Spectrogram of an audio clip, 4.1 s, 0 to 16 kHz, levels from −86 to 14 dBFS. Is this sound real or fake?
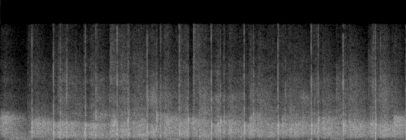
real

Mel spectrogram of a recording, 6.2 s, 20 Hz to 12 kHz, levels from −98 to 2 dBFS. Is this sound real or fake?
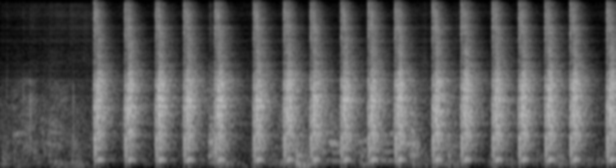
fake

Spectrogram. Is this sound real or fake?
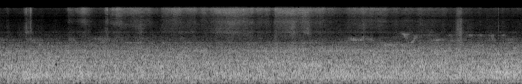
fake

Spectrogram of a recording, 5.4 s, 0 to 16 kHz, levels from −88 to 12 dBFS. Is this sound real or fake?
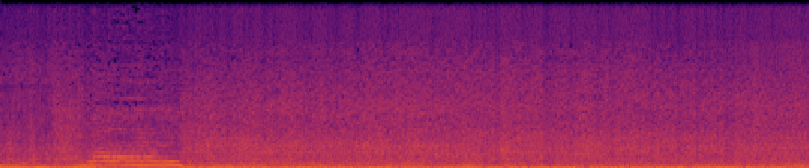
fake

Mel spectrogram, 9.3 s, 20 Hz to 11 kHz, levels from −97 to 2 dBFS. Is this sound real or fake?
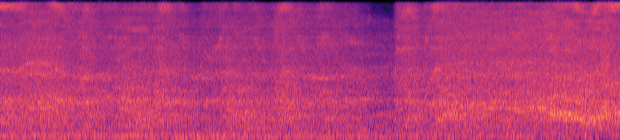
fake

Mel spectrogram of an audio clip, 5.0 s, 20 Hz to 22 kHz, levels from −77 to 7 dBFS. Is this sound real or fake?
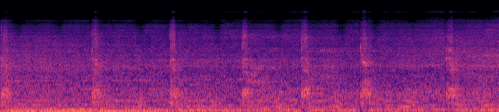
fake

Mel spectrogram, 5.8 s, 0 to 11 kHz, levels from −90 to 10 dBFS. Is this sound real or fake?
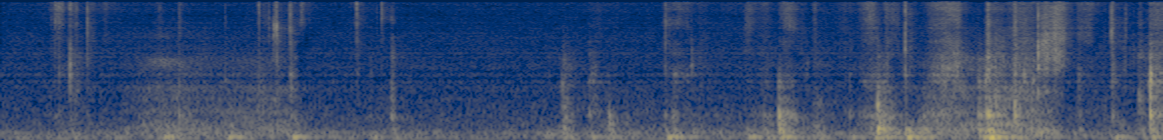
fake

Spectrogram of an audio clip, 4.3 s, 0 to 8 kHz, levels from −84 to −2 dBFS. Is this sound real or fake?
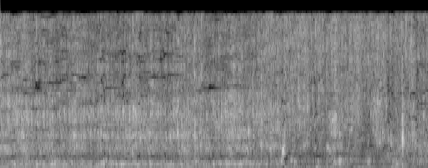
real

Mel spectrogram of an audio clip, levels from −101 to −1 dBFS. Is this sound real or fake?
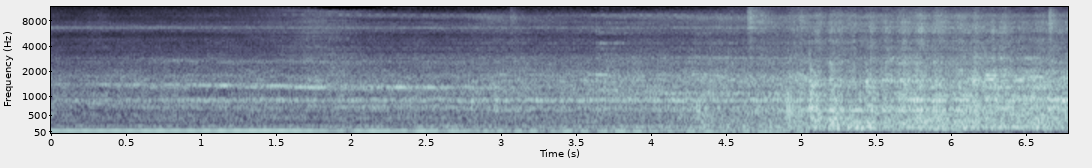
fake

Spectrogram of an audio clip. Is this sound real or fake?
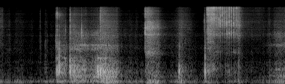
fake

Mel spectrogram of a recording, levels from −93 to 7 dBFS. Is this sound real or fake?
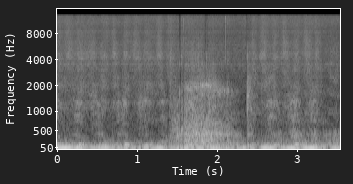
fake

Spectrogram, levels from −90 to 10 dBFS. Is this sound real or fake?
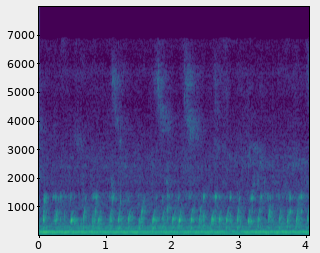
fake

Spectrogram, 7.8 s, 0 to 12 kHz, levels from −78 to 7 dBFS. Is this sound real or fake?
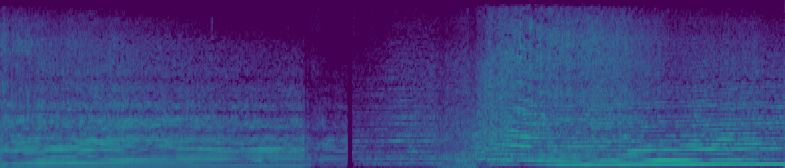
real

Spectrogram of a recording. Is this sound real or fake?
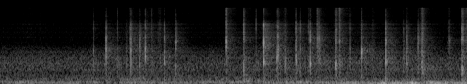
fake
